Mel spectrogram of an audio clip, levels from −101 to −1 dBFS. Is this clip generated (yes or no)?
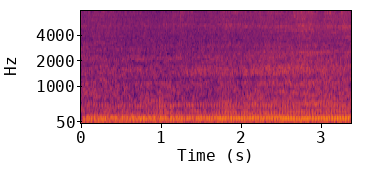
no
